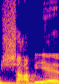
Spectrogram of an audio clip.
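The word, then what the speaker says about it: Xabi: So they have spelled his name Shabier Alonzo with a B. That's why it's pronounced shabi.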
